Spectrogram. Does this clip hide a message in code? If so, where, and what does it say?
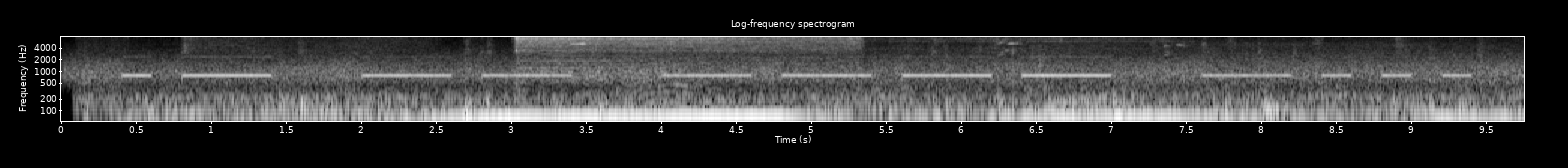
Yes: Morse code (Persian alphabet) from 0.3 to 9.5 s, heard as a keyed tone, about 6 wpm, 800 Hz, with heavy radio static, a narrow filter and the noise inside a bus. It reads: امشب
